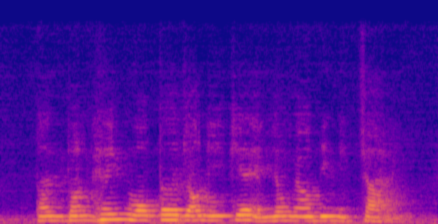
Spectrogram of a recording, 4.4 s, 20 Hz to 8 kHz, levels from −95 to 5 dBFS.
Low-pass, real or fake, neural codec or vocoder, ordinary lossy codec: 7.2 kHz; fake; codec, 32 kHz, 1.9 kbps, SNAC; none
